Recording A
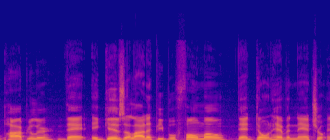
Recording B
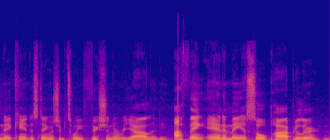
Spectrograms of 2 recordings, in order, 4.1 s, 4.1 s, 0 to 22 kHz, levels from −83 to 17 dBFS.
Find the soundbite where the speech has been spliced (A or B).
B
